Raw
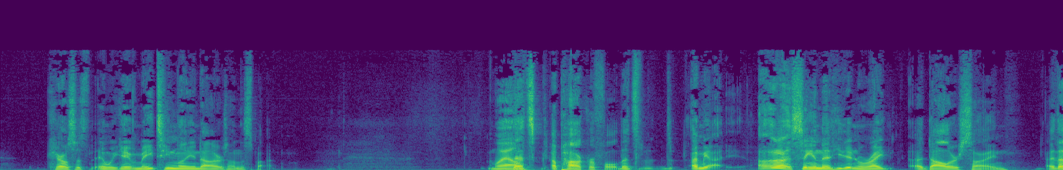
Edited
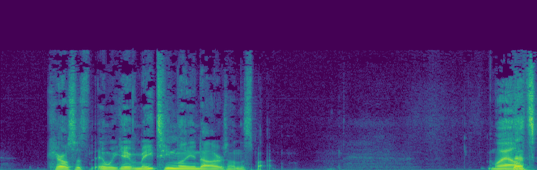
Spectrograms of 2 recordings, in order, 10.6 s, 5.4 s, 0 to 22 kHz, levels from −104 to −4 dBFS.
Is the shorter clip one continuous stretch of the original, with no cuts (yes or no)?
yes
